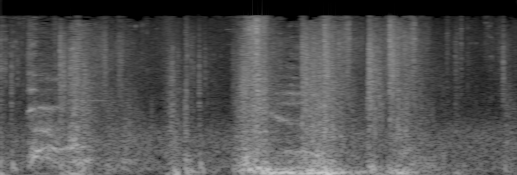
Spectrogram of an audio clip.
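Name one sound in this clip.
A grappling rope whips and zips through the air.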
